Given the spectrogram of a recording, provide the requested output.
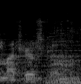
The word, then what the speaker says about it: Matryoshka: It's a Matryoshka. That's how it's pronounced.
